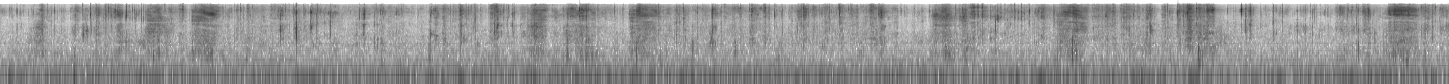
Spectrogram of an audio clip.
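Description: Close-miked eating of a whole spicy steamed chicken: pieces are torn apart with gloved hands, bitten and chewed, giving many short, irregular clicks throughout.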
